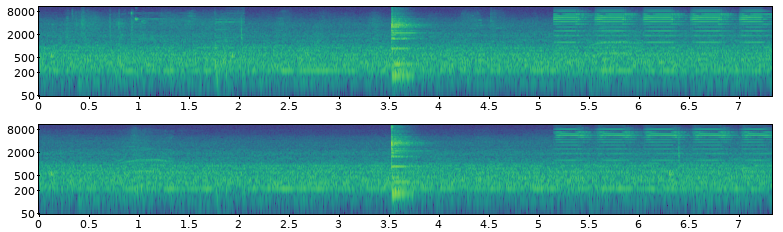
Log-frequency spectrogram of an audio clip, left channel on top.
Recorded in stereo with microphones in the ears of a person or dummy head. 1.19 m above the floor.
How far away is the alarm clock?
About 1.1 m.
